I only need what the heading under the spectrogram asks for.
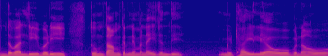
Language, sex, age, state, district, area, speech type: Dogri, female, 45-60, Jammu and Kashmir, Samba, rural, spontaneous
